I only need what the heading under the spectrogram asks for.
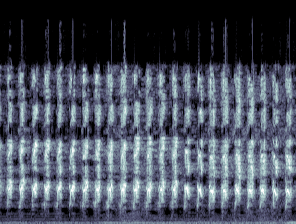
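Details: Lovebird singing its long ngekek trill, recorded as a master to encourage lazy young and adult birds: strongly regular, rapid shrill chattering notes, about four per second, over faint low hum.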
